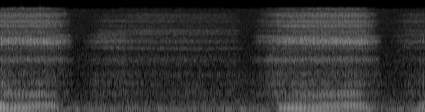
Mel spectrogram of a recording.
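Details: Man snoring: loud, rough, rattling breath noises repeating with each breath, roughly every two to three seconds; typical snoring.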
